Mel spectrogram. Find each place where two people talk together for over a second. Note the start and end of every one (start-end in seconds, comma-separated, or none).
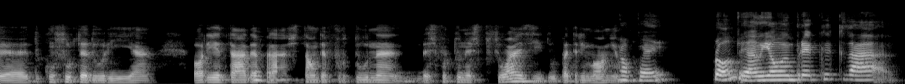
none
